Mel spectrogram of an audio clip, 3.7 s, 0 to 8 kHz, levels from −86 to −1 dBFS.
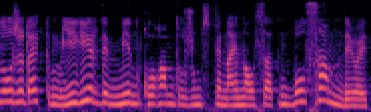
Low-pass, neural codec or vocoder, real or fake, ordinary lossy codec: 7.2 kHz; none; real; none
